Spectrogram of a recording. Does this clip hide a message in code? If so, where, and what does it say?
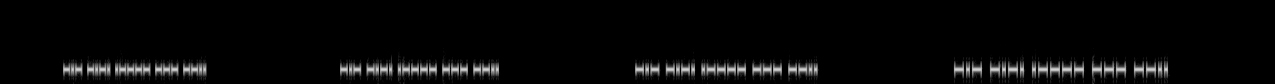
Yes: Morse code from 0.6 to 11.7 s, heard as a keyed tone, about 53 wpm, 700 Hz. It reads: KC1OZ KC1OZ KC1OZ KC1OZ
